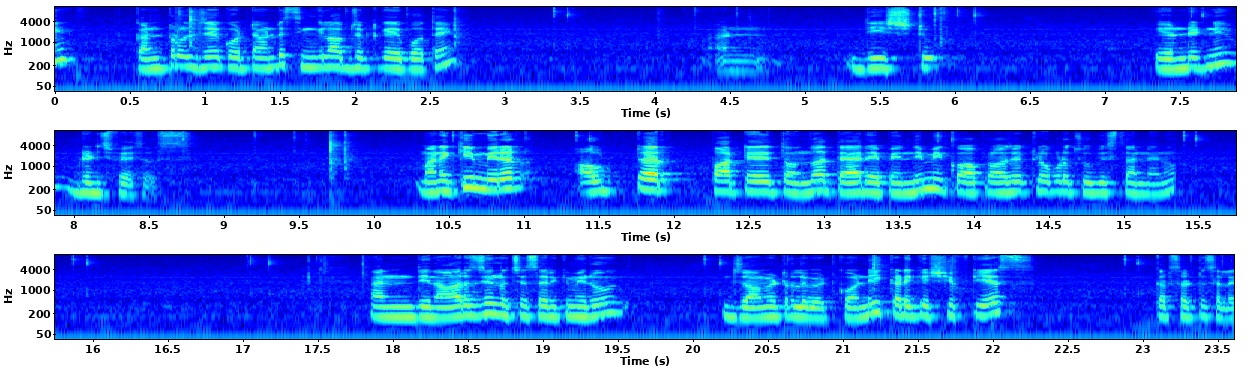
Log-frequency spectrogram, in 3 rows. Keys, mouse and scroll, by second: 0.7 ctrl+j, 1.5-1.8 scroll up 5, 1.9 middle click, 2.5 Tab, 3.3 click, 4.2 middle click, 5.6 shift+click, 6.0 right click, 7.9-8.6 scroll down 3, 8.6 click, 8.6-9.7 scroll down 4, 9.2 middle click, 9.7 Tab, 10.0-10.5 scroll up 3, 10.5 click, 10.8 middle click, 11.3 click, 13.7 click, 15.4 click, 15.8 click, 17.0 right click, 20.6 middle click, 21.6 shift+s, 23.3 middle click.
